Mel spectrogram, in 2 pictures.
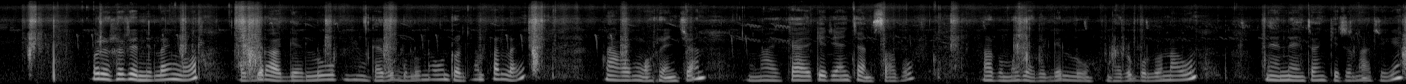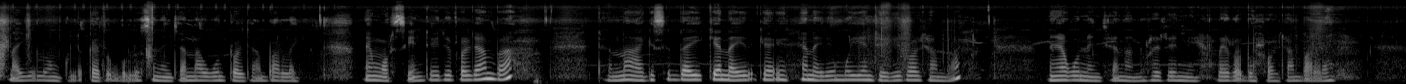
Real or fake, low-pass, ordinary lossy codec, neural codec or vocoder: real; none; none; none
